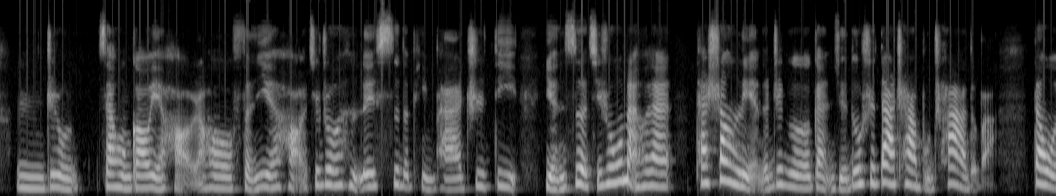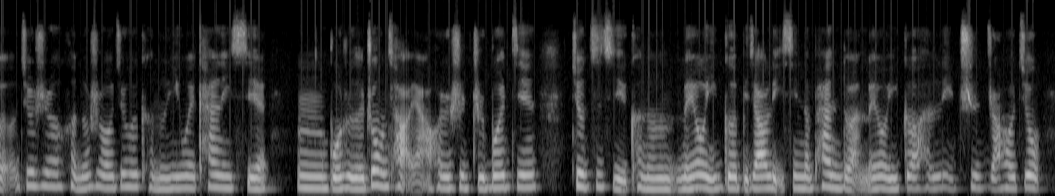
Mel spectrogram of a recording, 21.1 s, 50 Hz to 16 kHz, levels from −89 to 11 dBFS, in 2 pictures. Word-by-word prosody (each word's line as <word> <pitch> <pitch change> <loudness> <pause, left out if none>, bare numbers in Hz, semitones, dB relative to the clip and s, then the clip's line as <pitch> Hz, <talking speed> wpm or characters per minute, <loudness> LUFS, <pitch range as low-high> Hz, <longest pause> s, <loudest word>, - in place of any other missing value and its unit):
嗯， 210 -2 -3
这 235 - 0
种 205 -4 -1 0.2
腮 240 -1 +4
红 215 -2 +1
膏 220 0 +5
也 210 -2 +2
好， 220 - -1
然 - - -4
后 210 -2 0
粉 205 -1 -5
也 225 +2 -1
好， 235 - -1
这 270 - -2
种 270 -1 0
很 265 -4 -5
类 240 +1 +2
似 275 +3 +6
的 230 -3 -6
品 200 -5 -8
牌、 190 0 -1
质 240 +4 -2
地、 240 -1 -7 0.3
颜 205 -3 +2
色。 275 +5 +4
其 250 +1 +3
实 295 - +2
我 320 +3 +4
买 355 - +5
回 255 +2 -2
来， 245 -2 +2 0.2
它 305 - +4
上 315 -3 +6
脸 215 -3 +2
的 195 - -5
这 275 +7 -2
个 225 -5 0
感 215 -3 -2
觉 195 -2 -2
都 265 +8 0
是 295 +1 -1
大 295 -1 +6
差 280 -2 +3
不 230 - -8
差 290 +7 +3
的 275 - -9
吧。 275 - -10 0.3
但 290 -3 +6
我 225 -6 -1
就 255 +2 -5
是， 245 -1 -5
很 235 -3 -8
多 210 +2 -4
时 240 0 -7
候 215 -1 -2
就 240 +3 -6
会 235 - -3
可 225 -1 -11
能 200 0 -4
因 210 +1 -3
为 215 -1 -3
看 230 +2 -4
了 220 - -2
一 215 - -3
些， 210 -1 0 0.3
嗯， 215 -1 -1
博 205 0 +2
主 220 - 0
的 200 -1 +3
种 255 +3 +2
草 245 - +1
呀， - - -5
或 230 - -8
者 210 0 0
是 220 +1 -2
直 210 -1 -3
播 220 +2 0
间， 230 0 -2 0.3
就 250 -1 +2
自 235 +1 -5
己 200 -7 +1
可 230 - -8
能 195 -1 -1
没 200 0 +1
有 225 +1 +2
一 200 -2 +2
个 210 0 0
比 205 - -5
较 210 -1 +3
理 215 - -1
性 215 - -1
的 205 - -1
判 220 +1 -1
断， 195 -3 -3
没 - - -6
有 210 0 -1
一 195 - 0
个 210 0 -4
很 210 -1 -8
理 215 -2 -11
智 215 +3 +3
然 200 -2 -4
后 215 0 -4
就 210 -1 0
220 Hz, 295 characters per minute, -24 LUFS, 210-245 Hz, 0.3 s, 似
